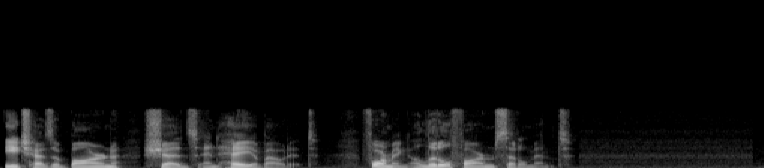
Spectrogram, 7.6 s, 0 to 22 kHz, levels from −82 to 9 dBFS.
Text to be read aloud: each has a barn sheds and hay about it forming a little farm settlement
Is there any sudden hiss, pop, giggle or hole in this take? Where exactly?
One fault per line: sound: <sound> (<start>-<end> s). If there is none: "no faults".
no faults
